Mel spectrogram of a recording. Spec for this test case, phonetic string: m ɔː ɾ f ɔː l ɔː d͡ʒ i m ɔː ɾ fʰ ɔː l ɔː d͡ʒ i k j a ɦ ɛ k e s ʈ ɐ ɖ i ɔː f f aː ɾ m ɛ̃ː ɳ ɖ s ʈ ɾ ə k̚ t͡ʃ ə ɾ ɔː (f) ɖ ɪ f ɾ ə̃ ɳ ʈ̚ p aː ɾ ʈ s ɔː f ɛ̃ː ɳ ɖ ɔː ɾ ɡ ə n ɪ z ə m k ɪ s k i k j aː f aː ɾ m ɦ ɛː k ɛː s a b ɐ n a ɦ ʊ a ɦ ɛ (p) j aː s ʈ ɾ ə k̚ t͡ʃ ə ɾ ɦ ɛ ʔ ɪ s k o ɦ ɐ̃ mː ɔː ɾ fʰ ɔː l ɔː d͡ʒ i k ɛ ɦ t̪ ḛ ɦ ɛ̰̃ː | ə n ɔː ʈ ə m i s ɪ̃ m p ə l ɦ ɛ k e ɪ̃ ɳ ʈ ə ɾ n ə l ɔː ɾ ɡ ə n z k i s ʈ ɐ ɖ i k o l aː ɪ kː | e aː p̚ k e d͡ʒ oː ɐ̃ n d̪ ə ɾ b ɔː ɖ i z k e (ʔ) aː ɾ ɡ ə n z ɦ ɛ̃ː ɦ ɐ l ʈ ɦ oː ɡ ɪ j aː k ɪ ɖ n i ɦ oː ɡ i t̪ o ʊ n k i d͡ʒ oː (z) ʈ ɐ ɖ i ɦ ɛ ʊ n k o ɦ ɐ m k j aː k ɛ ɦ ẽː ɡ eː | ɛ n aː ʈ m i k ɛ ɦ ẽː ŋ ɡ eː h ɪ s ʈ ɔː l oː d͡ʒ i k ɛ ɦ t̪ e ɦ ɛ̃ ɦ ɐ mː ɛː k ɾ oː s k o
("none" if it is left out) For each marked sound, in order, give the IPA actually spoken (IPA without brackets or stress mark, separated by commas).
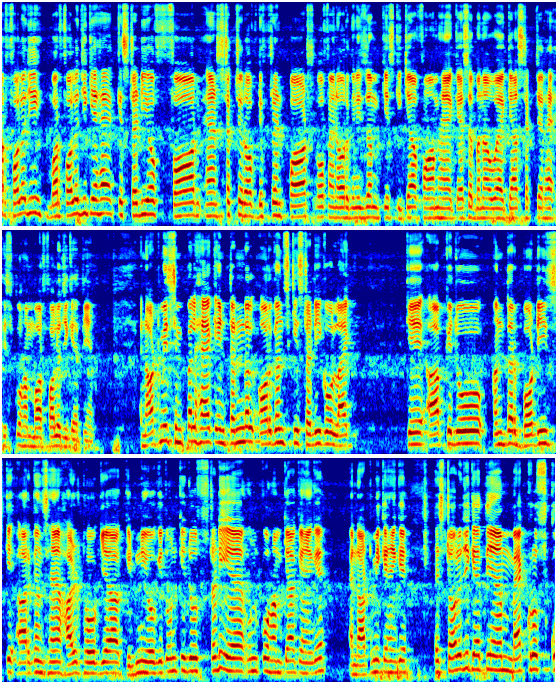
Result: f, k, ʔ, s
